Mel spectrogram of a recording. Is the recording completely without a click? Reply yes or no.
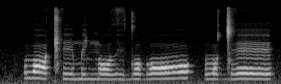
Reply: no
